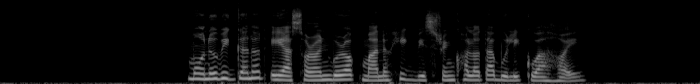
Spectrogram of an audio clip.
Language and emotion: Assamese, neutral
